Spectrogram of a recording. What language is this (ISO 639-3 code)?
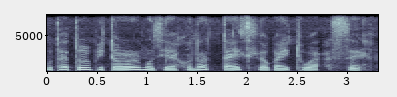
asm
